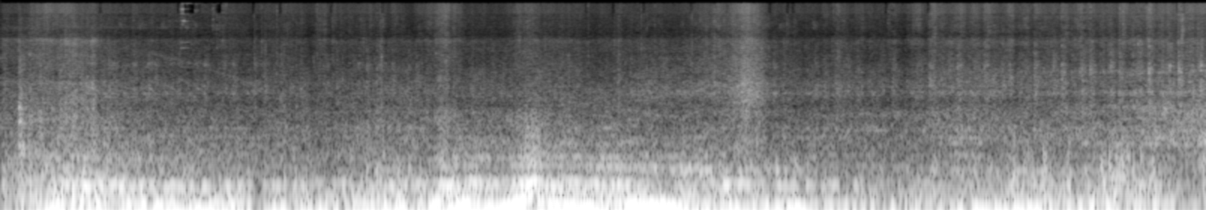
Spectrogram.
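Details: Freshly rebuilt small-block Ford, warmed up, third start; cam broken in, valves and pushrods adjusted with preload: a light, uneven tick that quickens with rpm and a screeching possibly from a belt. Owner suspects pushrods, lifters, or sticking or misadjusted valves.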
